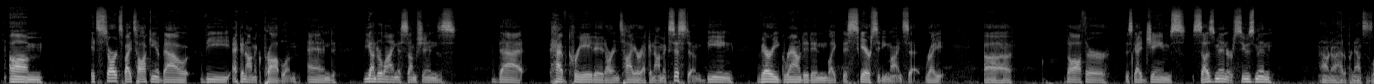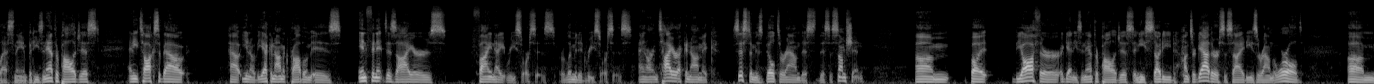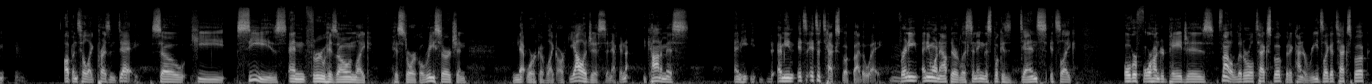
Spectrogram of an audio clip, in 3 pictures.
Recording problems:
wrong speed, natural pitch; too fast; 1.8 times normal speed

